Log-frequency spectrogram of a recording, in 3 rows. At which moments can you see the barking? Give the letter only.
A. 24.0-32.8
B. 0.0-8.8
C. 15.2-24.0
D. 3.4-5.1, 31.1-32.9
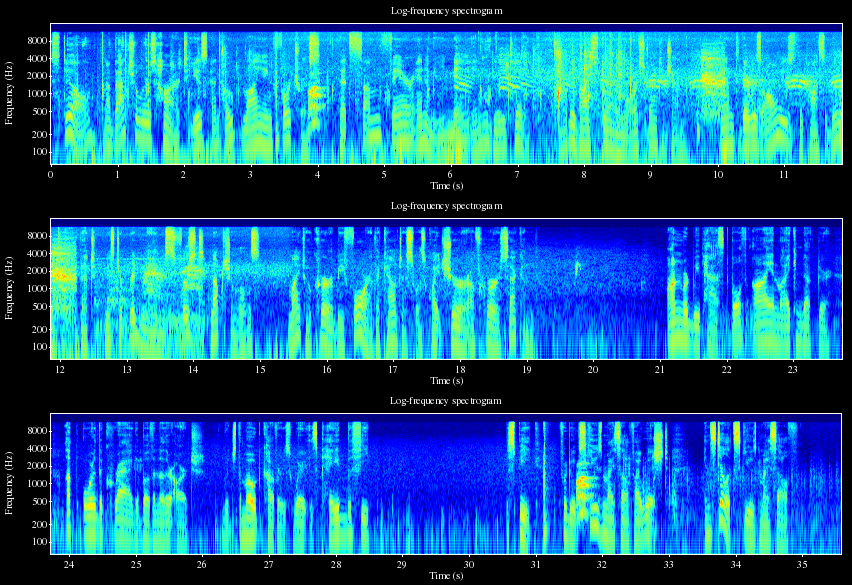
D.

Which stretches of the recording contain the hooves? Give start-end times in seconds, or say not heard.
0.0-8.8.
